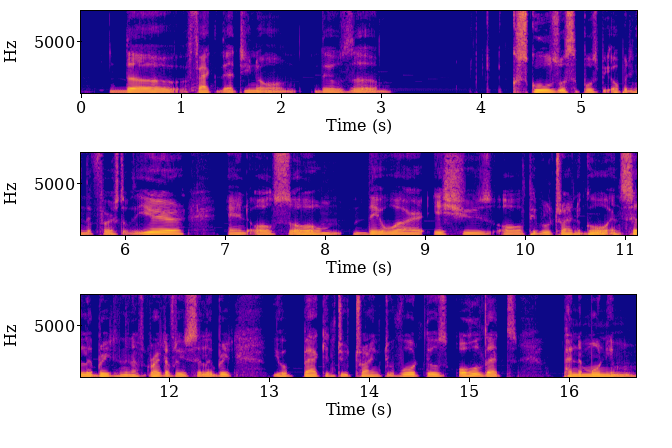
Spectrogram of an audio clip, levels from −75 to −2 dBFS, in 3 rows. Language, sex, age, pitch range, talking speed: Swahili, male, 30-49, 120-155 Hz, 160 wpm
